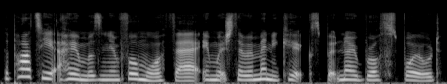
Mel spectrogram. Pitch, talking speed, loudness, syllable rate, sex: 215 Hz, 240 wpm, -19 LUFS, 6.0 syllables/s, female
